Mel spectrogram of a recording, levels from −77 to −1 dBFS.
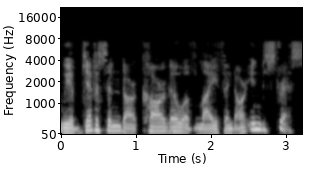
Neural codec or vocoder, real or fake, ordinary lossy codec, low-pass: vocoder, 22.05 kHz, 80 mel bands, WaveNeXt; fake; MP3, 32 kbps; 7.2 kHz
